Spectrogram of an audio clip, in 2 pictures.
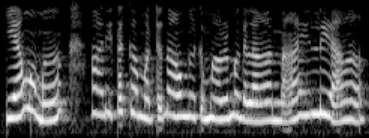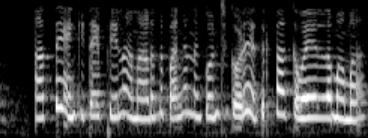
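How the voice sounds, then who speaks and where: A woman's voice: very high voice, fairly quick. A woman playing a young wife who pleads tearfully with her husband about her mother-in-law. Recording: dull lo-fi recording.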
